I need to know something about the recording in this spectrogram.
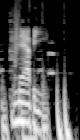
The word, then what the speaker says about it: Navi: More specifically, they'll be using AMD's NAV21 and NAV22 dies, or Navi. I mispronounced it.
